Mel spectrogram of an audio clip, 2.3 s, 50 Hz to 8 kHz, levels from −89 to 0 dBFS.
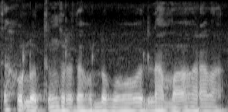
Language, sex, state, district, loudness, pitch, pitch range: Chakma, male, Tripura, Dhalai, -16 LUFS, 100 Hz, 100-105 Hz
